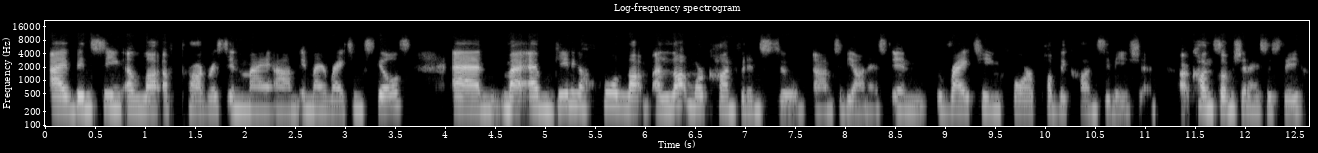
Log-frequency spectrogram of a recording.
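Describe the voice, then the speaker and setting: A young Jamaican woman, Patois her first language, talks through a testimonial in her Jamaican accent at a middling pitch. She halts often, filling gaps with ums and restarting phrases. The recording is dry, with no room sound. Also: steady tone, normal speed, no echo, rough recording. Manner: hesitant, many ums and restarts. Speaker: client giving a testimonial. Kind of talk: unscripted testimonial.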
